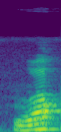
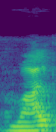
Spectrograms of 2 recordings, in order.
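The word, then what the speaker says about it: walk: एल के क्या होगा, वॉक बोलते हैं, वॉक, वाल्क नहीं बोलते हैं। तो यहाँ के का उच्चारण होता है, एल का उच्चारण नहीं होता है।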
